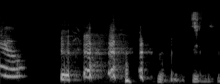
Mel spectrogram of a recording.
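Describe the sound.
A short meow with a falling pitch from an agitated cat, then after a brief pause a quick run of chattering, voice-like vocal sounds.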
